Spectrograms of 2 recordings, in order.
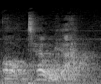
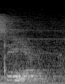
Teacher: Notice particularly that U has a weak form ya in London, which is used even in salient positions like sentence final. So I'll tell ya, meaning I'll tell you, and as a goodbye, see ya, which in our view is see you. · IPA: [jə]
